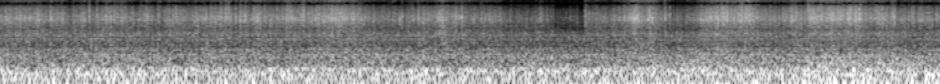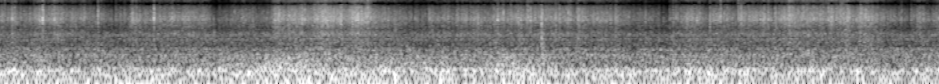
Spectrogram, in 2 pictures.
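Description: Steady low rumble of a car on the road, with a hiss of rain on the car that swells and fades now and then.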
